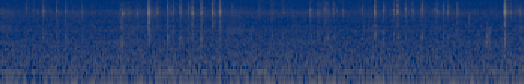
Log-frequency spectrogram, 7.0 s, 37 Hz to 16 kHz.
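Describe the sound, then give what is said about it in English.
Fast typing on a computer keyboard while writing D3 code: many quick, irregular key clicks, faint and continuous, with a few sharper taps standing out. “I'm going to type this out and then explain it.”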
